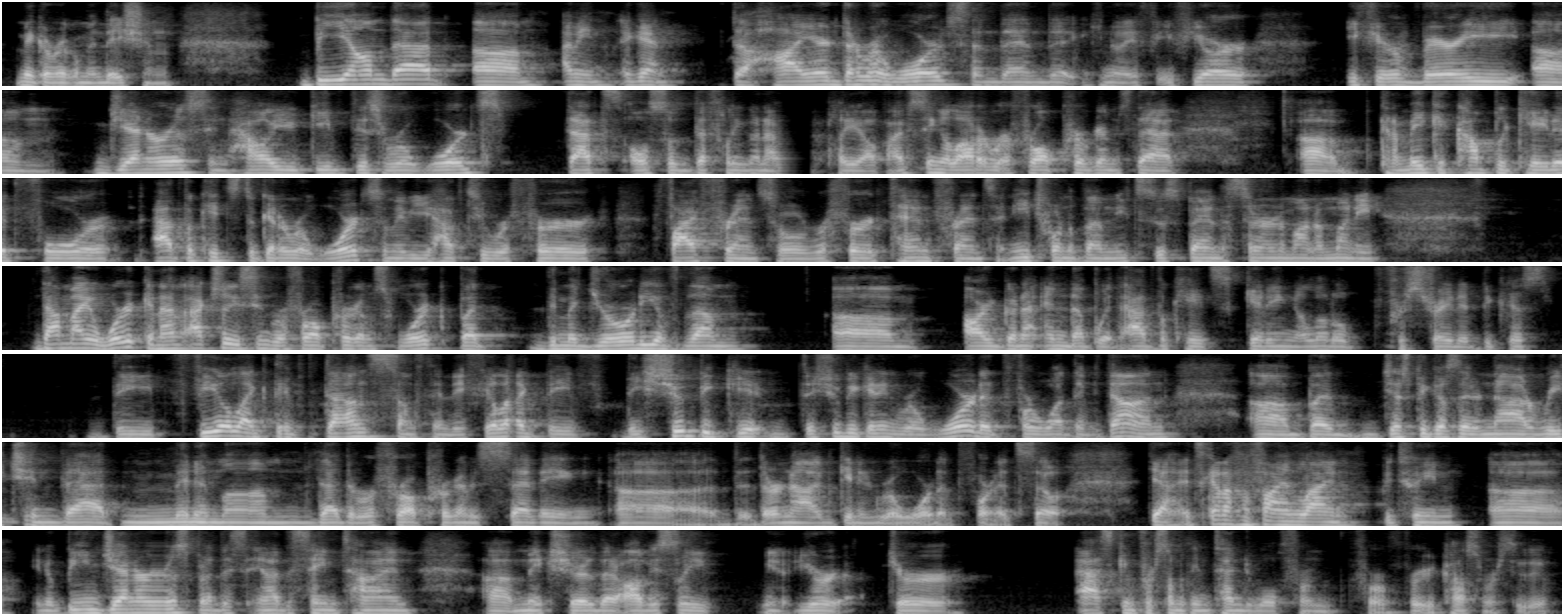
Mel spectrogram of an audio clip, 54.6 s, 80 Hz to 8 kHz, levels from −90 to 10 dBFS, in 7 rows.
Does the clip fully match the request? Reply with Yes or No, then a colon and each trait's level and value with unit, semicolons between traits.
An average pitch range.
No: narrow, 2.3 semitones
